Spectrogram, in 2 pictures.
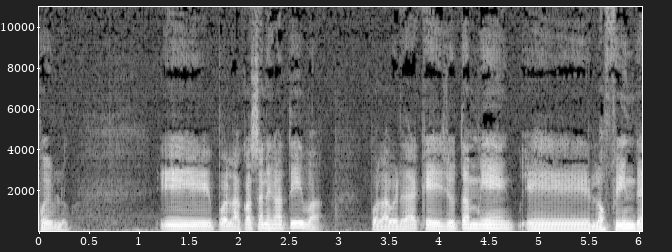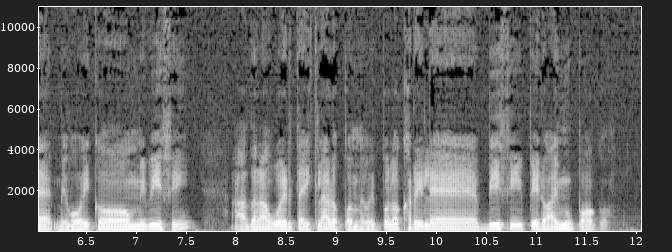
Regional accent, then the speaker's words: Antequera, Andalusia, Spain; Pues de Antequera.

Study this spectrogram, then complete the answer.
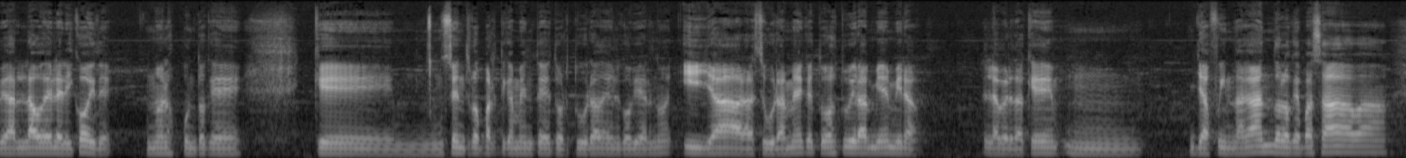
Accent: Nueva Esparta, Venezuela; También yo soy margariteño y ellos allí fue los que me avisaron.

